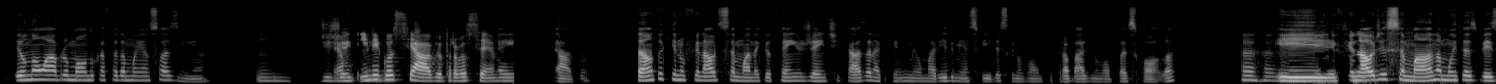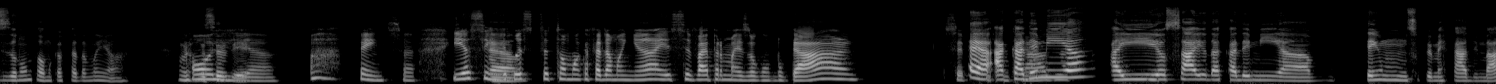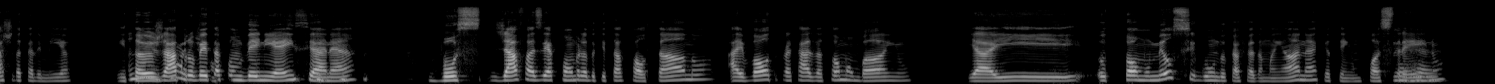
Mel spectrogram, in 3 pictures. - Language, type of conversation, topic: Portuguese, podcast, Como você cuida da sua saúde mental no dia a dia?
- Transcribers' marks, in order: gasp; laugh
